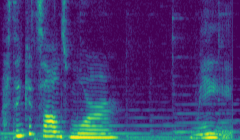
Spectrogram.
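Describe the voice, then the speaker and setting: A woman's voice: fairly high pitch, expressive, slow pace, soft background music. A woman playing a blunt, sardonic young female dragon in a fan fiction audio drama, brusque and casual in manner. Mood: wry, blunt.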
